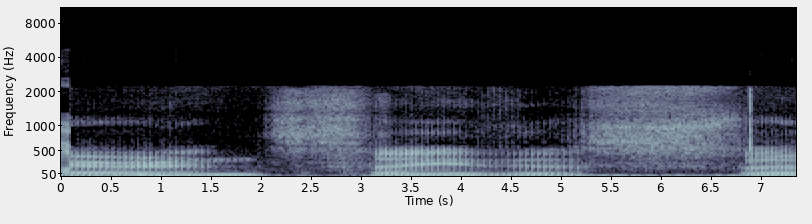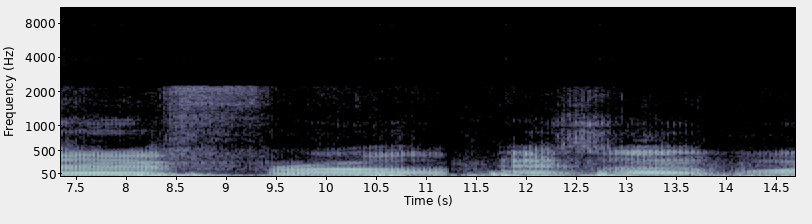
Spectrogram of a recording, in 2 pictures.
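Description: A man's voice, heavily muffled and distorted with its high end missing, so that it comes across as a growl rather than clear words.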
